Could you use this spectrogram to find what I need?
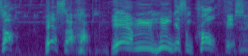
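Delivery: mocking, put-on local way of talking. Speaker shows how they all talk, in a mocking put-on way of talking. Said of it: "We all talk like this".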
